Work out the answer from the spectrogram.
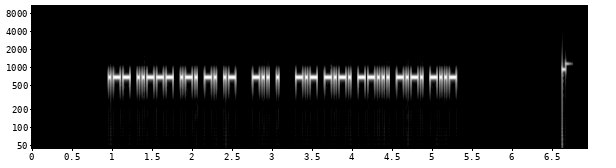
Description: Morse code, heard as a keyed tone, about 37 wpm, 700 Hz. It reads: W2RNA DE KC7CX
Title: USA Callsign DE Callsign - 5 Characters - 40wpm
